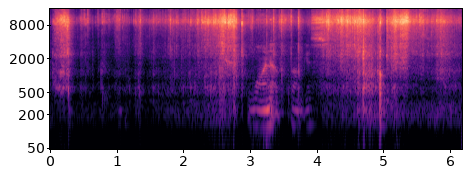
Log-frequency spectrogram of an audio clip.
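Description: Plastic wrap crinkles as it is torn off a box.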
